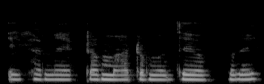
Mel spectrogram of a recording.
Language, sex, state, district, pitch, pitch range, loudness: Bengali, female, West Bengal, Jalpaiguri, 225 Hz, 220-230 Hz, -31 LUFS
